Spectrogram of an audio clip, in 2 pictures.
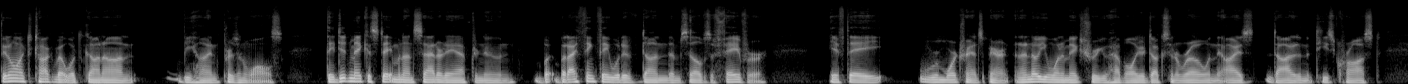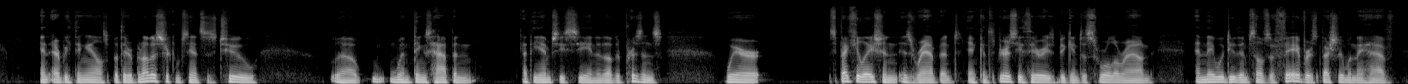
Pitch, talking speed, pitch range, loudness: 105 Hz, 220 wpm, 95-115 Hz, -20 LUFS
